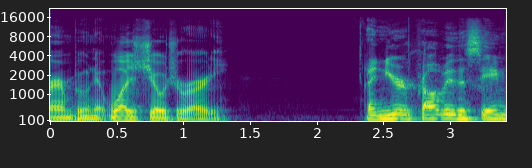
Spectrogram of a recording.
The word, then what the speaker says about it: Girardi: Girardo? Or Girardi? Girardi. Okay. I stand by. You can't even pronounce his name right.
